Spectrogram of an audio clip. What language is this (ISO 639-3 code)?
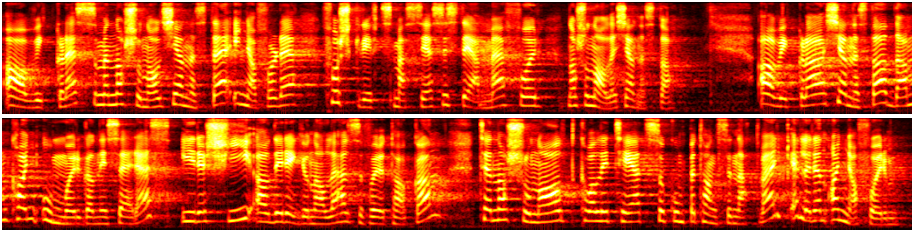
nor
